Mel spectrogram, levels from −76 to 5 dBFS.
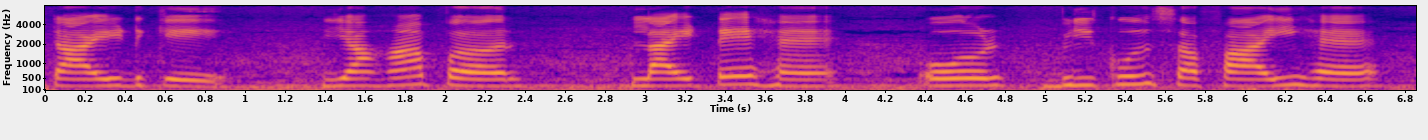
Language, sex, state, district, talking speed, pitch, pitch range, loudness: Hindi, female, Haryana, Rohtak, 85 wpm, 245 Hz, 235-260 Hz, -17 LUFS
